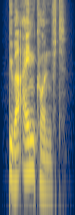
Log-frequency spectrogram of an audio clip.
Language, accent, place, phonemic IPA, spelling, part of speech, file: German, Germany, Berlin, /yːbɐˈʔaɪ̯nkʊnft/, Übereinkunft, noun, De-Übereinkunft.ogg
- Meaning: agreement, accord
